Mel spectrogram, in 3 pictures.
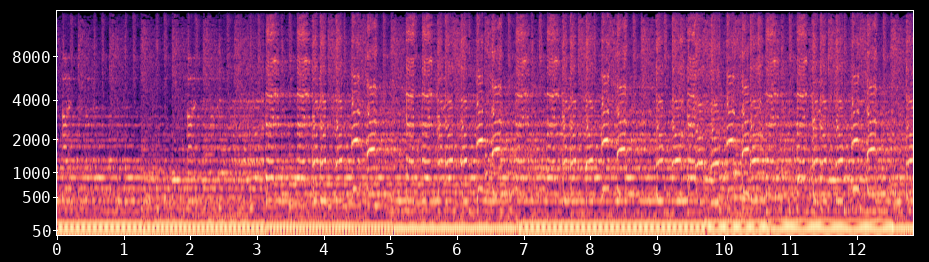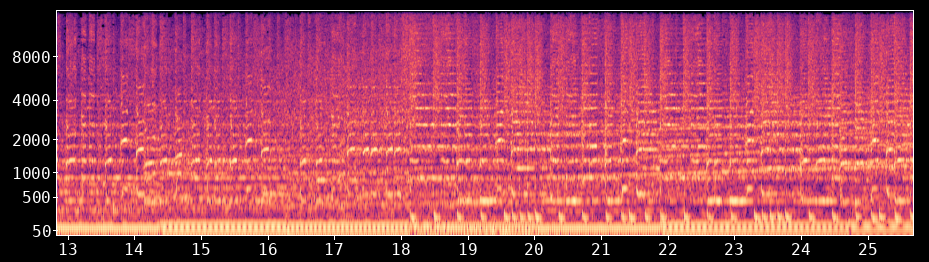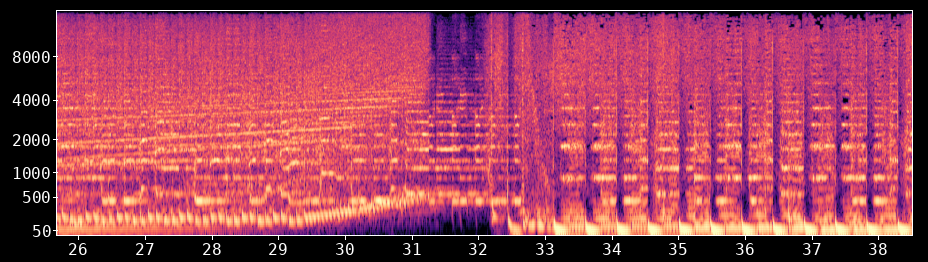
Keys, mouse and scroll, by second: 2.8-3.9 drag, 4.1-5.2 drag, 6.1 Return, 8.8-9.8 drag, 10.7-11.9 middle drag, 12.5-13.6 drag, 14.4 middle click, 15.5-16.8 typing, 16.8 Return, 20.6-21.7 drag, 21.8-23.0 drag, 23.1-24.3 drag, 27.4-27.8 typing, 29.9 Return, 32.2-33.3 drag, 33.5-34.7 drag, 36.7-37.9 drag, 36.9-38.5 typing.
